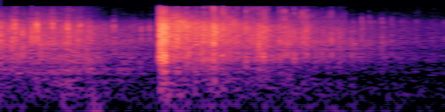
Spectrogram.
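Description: Jelly beans spilling and scattering, a crackly rattle of many small hard candies that starts suddenly just under a second in and dies away.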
